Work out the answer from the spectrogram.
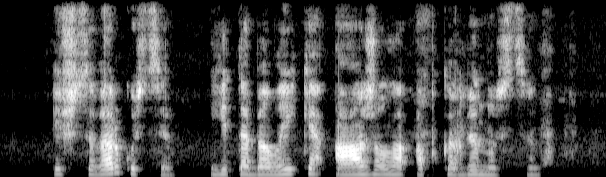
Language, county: Lithuanian, Kaunas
